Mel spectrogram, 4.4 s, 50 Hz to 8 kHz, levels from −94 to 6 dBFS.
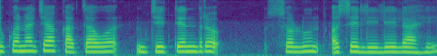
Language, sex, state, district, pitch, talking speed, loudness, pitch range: Marathi, female, Maharashtra, Sindhudurg, 225 Hz, 95 wpm, -15 LUFS, 215-230 Hz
